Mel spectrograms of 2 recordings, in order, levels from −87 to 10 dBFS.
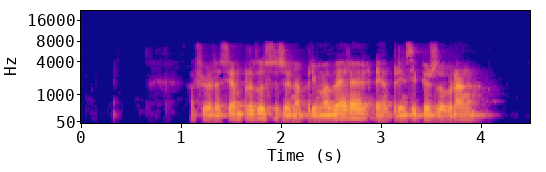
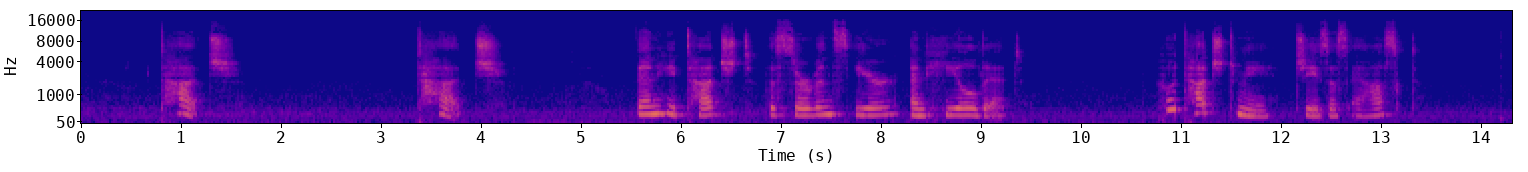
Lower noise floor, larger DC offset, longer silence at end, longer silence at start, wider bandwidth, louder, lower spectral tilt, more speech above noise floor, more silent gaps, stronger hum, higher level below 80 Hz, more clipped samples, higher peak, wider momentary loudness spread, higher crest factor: second, -53 dBFS vs -72 dBFS; neither; second, 0.45 s vs 1 s; first, 1.1 s vs 0.8 s; second, 8 kHz vs 16.5 kHz; first, -17 LUFS vs -42 LUFS; first, -5 dB/octave vs -3 dB/octave; first, 36 dB vs 30 dB; neither; second, none vs 60 Hz at -80 dBFS; first, -58 dBFS vs -80 dBFS; neither; first, -2 dBFS vs -22 dBFS; about the same, 9 LU vs 10 LU; second, 16 dB vs 22 dB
